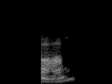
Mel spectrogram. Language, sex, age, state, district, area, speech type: Marathi, male, 60+, Maharashtra, Thane, urban, conversation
